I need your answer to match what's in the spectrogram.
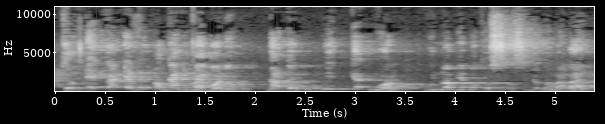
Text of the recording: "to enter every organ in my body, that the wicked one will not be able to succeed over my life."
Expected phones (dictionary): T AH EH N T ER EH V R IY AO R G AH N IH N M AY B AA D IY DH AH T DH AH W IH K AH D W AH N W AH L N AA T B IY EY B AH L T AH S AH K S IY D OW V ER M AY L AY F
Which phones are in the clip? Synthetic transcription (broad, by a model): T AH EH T T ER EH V R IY AO G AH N IH N M AY B AA D IY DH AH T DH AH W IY K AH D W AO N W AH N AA B IY EY B AH L T AH S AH S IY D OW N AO M AY L AY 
